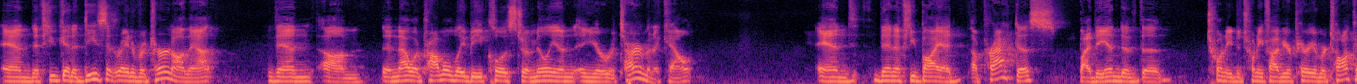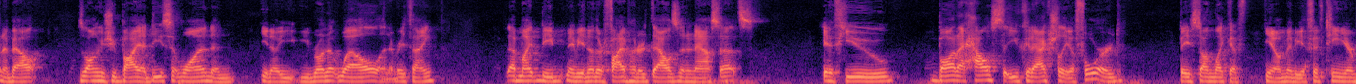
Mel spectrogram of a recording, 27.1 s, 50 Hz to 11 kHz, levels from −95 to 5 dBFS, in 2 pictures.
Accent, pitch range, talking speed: American, 115-135 Hz, 205 wpm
